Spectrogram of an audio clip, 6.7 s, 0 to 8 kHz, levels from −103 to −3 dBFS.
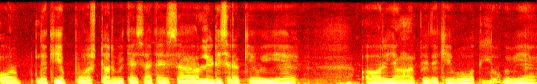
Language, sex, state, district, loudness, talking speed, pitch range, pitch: Hindi, male, Bihar, West Champaran, -15 LUFS, 160 wpm, 155-170 Hz, 160 Hz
